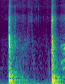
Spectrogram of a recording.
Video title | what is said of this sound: ✿HAYVANLARIMIZA KOCAMAN EV YAPTIK!!✿SONUNDA KÜMES BİTTİ!!!✿HAYVANLAR BURDA MİS GİBİ YAŞAR!!✿ | bakın vuruyor Bu da taş gibi oldu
